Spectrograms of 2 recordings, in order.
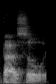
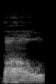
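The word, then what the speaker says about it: Basel: of zurich geneva and basil or baal depending on your pronunciation each separately produced their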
